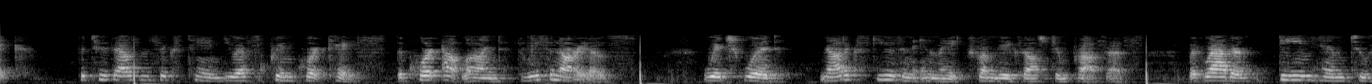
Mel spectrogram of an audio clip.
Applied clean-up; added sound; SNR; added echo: none; Fireworks; 19 dB; reverberation time 0.2 s.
